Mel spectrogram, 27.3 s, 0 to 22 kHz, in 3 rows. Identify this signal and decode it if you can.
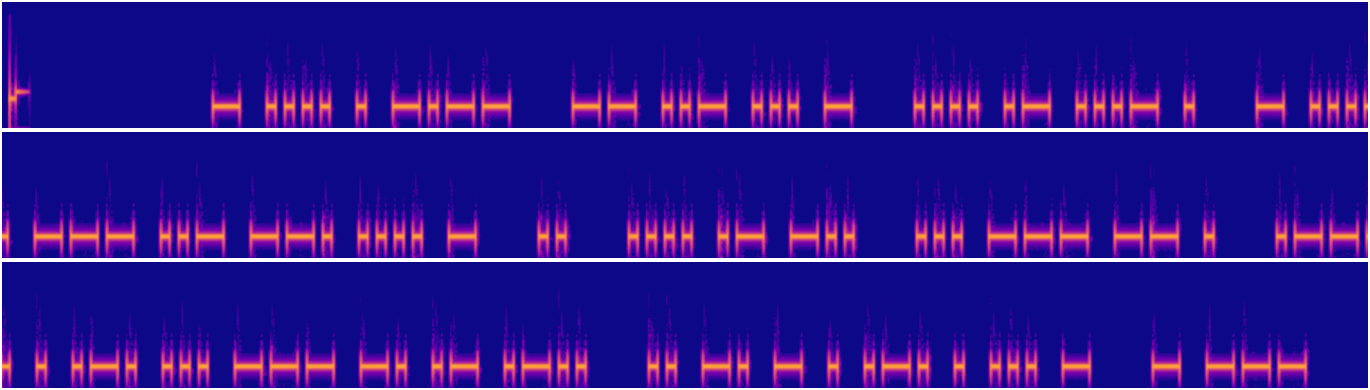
Morse code, heard as a keyed tone, about 21 wpm, 700 Hz. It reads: THEY MUST HAVE THOUGHT I HAD SOME PERSONAL INTEREST TO
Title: Sentences from Top 1000 Words - Review Part 4 - 20wpm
